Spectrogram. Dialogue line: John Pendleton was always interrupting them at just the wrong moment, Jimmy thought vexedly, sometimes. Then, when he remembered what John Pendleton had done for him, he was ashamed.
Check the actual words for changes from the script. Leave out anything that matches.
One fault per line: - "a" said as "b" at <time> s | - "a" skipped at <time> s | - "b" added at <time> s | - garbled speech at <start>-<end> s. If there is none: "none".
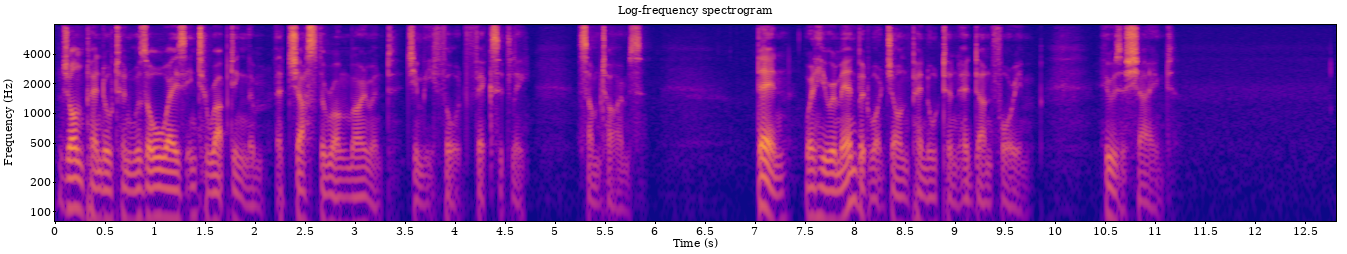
none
